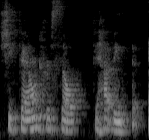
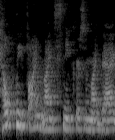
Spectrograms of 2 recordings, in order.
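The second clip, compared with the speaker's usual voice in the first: ordinary delivery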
